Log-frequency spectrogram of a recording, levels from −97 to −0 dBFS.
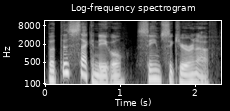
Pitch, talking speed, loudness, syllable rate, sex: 120 Hz, 180 wpm, -19 LUFS, 5.9 syllables/s, male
